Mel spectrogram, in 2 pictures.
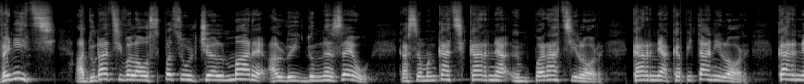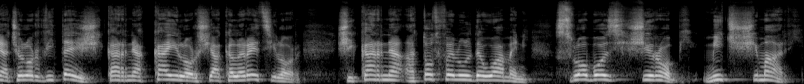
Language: Romanian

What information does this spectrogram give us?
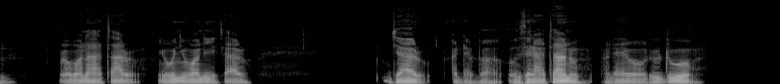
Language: Kohumono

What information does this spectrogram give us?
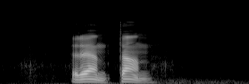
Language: Swedish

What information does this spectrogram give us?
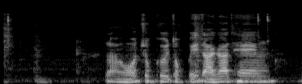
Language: Cantonese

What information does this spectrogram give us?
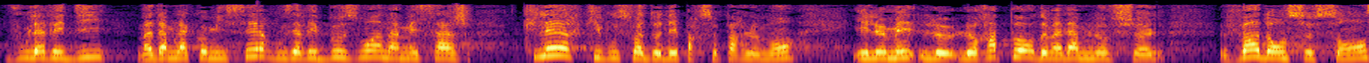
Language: French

